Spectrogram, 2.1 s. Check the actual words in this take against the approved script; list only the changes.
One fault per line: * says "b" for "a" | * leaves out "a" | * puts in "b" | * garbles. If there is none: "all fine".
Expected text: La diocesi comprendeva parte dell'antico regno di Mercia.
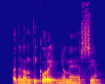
* leaves out "diocesi comprendeva parte"
* leaves out "di"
